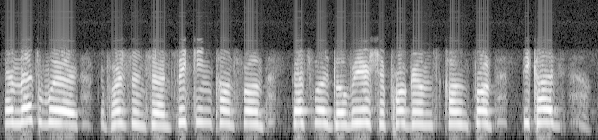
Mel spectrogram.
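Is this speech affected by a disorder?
Yes: cerebral palsy; congenital, diagnosed age 2, impacts movement and speech, partially deaf left ear, part c speech therapy; speech affected by cerebral palsy.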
